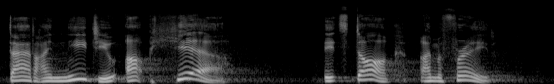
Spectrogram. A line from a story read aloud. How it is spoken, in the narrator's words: His son called out again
